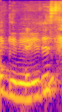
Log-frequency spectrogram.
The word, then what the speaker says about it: Genoïdes: And so you have, you run the Women in Circus Network, and you also have, I don't know if I'm going to pronounce it correctly, but Genoïdes? – Yeah, Genoïdes.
